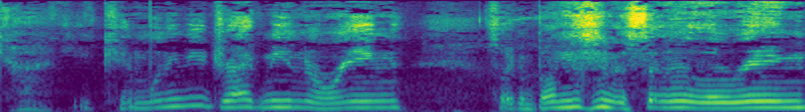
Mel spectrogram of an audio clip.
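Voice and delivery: high, almost begging, pleading tone. Recalling taking apron bumps for others: retelling almost begging. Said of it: "I was almost begging".

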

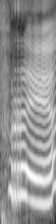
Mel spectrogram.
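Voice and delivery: flirty high drawl. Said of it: "протянула девица кокетливо".

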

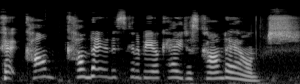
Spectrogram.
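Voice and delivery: put-on Southern accent, pitched a little up. Improv player voices Debbie Donna calming someone who dislikes needles, Debbie Donna southern accent. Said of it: "I'm doing a southern accent".

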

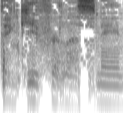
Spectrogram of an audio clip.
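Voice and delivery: soft, creepy, mellow late-night radio host voice. Imitating a late-night radio host signing off, creepy mellow Pillow Talk voice. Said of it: "this creepy mellow voice".

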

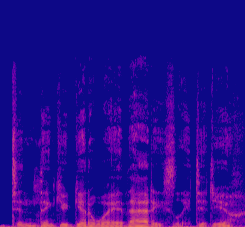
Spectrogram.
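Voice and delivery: low, throaty growling voice. Voicing a figure who lands and looks up at you, low growling voice. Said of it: "you hear a low kind of growling voice say".

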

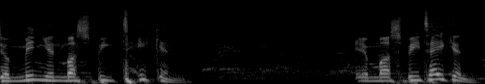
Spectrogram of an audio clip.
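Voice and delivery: loud, sassy, attitude-filled delivery. Leading listeners to say a line back: said with an attitude. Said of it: "say it with an attitude".

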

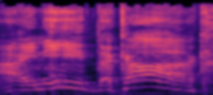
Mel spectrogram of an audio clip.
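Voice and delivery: goat creature voice crossed with a vampire. Amid crude banter with another speaker, in a vampiric goat voice. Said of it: "that sounds like a vampiric goat".

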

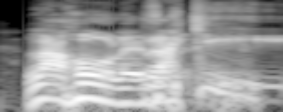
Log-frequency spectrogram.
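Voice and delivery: sinister, slow, drawn-out delivery. Joking about a golf game: evil Resident Evil 4 Spanish. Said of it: "The evil Spanish they use in Resident Evil four".

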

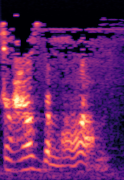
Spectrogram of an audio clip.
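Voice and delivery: hushed, conspiratorial, gossipy under-the-breath voice. Stepmom imitates people's first question about her family: imitating hushed, hand-over-mouth question. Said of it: "in a little bit of a hushed voice with their hand over their mouth".

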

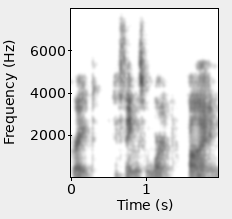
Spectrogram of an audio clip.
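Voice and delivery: ordinary delivery

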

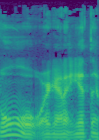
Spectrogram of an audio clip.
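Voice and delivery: put-on rat-like voice. Retelling how Jeff Goldblum tried to act kind of ratty: Jeff Goldblum ratty voice. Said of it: "Jeff Goldblum did try to act kind of ratty".

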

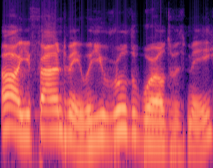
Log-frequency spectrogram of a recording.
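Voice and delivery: put-on Old English accent. Acting out the Dragon Lord's prompt before the battle: Dragon Lord old English accent. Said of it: "it was funny to use that accent".

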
